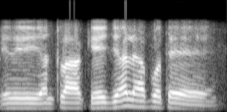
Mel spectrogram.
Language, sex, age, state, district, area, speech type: Telugu, male, 60+, Andhra Pradesh, Bapatla, urban, conversation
